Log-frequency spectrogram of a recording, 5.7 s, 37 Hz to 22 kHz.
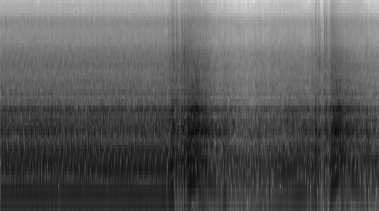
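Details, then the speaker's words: Turbo-conversion BMW M50/M52 straight-six after new high-output coils and a 4-bar MAP sensor, fuel pressure set to 3.5 bar: first start; a fast, slightly uneven idle around 1300 rpm with two throttle blips, a high idle. "Yeah the idle is totally different. it was 1300 RPM first. Yeah the idle was quite high."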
